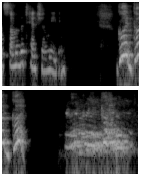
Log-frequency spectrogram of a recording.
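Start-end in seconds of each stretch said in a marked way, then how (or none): 2.3-5.4 high, barky dog voice woofing the words. A narrator's reading. Dog woofs praise at the meeting, high barky voice. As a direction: bark each good like a happy dog. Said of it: "I woofed".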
